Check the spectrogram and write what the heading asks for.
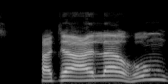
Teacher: গুন্না হবে না, বিনা গুন্নায় পড়বেন।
